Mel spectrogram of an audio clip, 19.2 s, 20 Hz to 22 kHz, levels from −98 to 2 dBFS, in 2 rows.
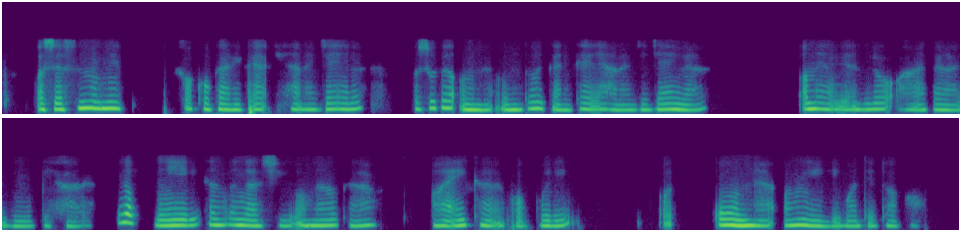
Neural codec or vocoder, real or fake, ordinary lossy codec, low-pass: codec, 16 kHz, 0.7 kbps, FocalCodec; fake; Opus, 24 kbps; 5.4 kHz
